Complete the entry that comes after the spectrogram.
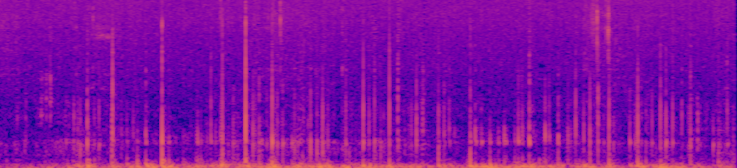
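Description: A small, soft and squishy yellow spiky rubber or silicone puffer ball is held in one hand and squeezed and rubbed by the fingertips of the other hand near the microphone, without touching it. The result is a steady low, muffled rumbling scattered with many quick soft squishy taps and pops that come in irregular bursts throughout.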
